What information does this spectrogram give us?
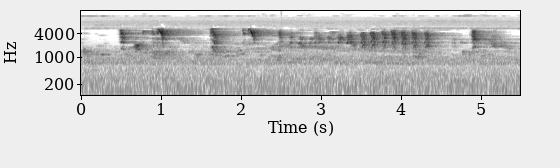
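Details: A long-tailed shrike mimics other birds (possibly crested myna, collared kingfisher, Eurasian tree sparrow, pied triller) on July 8, 2021: bright high whistles and quick chattering notes, with a rapid scratchy trill in the middle.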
